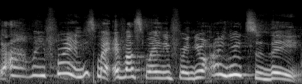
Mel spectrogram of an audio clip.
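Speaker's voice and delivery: high-pitched doting friend act; mock-concerned friend. Same friend greeting the upset narrator.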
